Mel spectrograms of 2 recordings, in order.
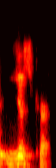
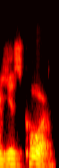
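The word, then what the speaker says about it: Yizkor: so now uh is called ysker or yiscore if you want to use more of the proper hebrew pronunciation rather than the yiddish this is a custom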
